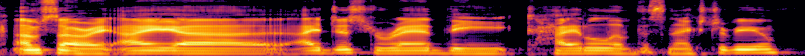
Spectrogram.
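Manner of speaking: ordinary talk, nothing marked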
